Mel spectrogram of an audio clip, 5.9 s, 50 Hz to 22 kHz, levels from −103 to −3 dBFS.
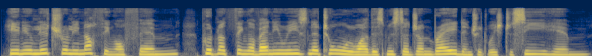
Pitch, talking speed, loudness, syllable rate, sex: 210 Hz, 235 wpm, -18 LUFS, 5.5 syllables/s, female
